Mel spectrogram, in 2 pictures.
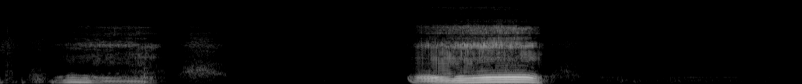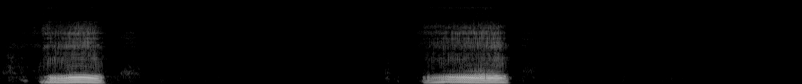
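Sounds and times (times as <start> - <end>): woman snoring: 0.6 - 1.7, 4.1 - 5.5, 8.2 - 9.2, 12.2 - 13.2.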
